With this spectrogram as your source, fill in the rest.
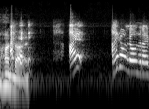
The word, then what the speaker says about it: Hyundai: Aurora, it's a Hyundai. It's not a Hyundai. I don't know that I believe you, Dave, but haven't you seen a commercial on it's a Hyundai.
